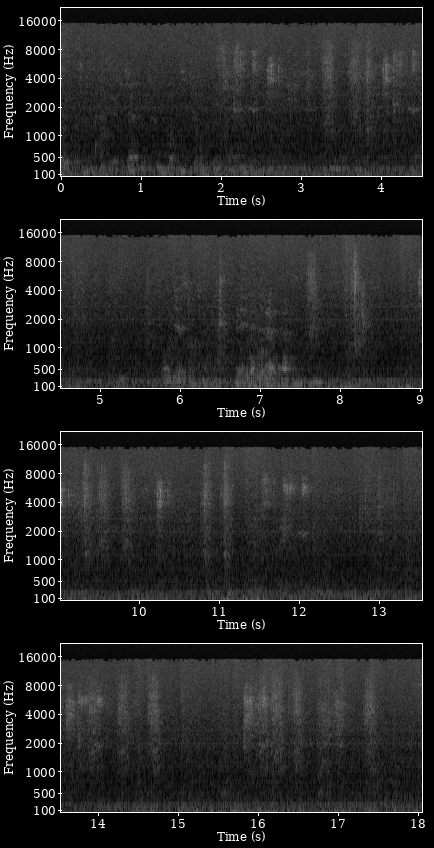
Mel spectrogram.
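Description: A crowd of men and women murmurs and chatters in a large room.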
